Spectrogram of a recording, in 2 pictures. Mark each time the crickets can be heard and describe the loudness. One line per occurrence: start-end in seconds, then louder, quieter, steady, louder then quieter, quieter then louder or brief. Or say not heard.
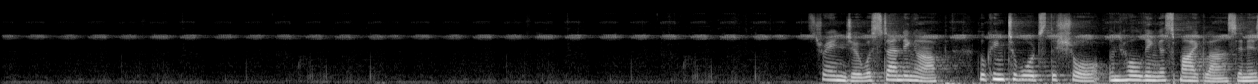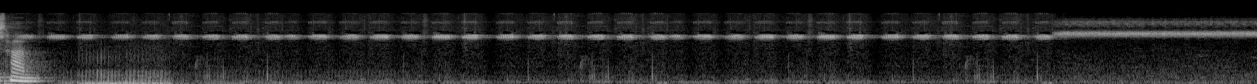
0.0-25.1 louder.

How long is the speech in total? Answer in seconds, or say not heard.
5 s.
